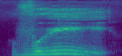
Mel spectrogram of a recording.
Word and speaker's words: вы: The first sound is В and then we have Ы try saying e while pushing the tongue to the back of your mouth excellent try saying it with me wee well done let's have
